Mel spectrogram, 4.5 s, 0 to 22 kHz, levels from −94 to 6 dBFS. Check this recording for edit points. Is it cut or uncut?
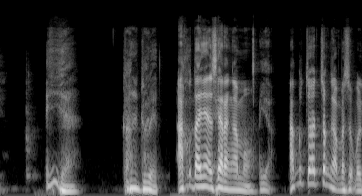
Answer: cut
